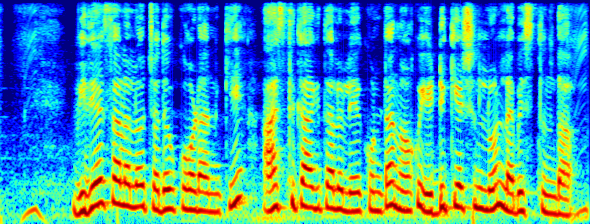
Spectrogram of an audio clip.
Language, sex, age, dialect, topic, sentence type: Telugu, male, 18-24, Utterandhra, banking, question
